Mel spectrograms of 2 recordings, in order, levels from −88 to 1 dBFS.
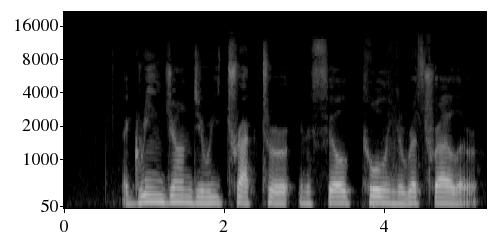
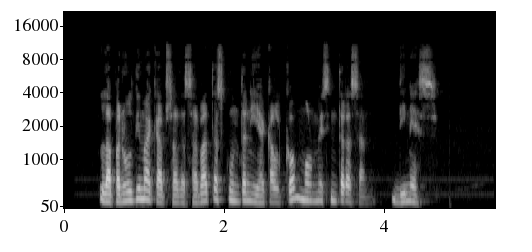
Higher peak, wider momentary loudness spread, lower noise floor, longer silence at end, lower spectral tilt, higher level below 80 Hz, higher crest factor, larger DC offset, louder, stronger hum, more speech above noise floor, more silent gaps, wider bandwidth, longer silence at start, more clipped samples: second, -14 dBFS vs -8 dBFS; second, 6 LU vs 10 LU; about the same, -75 dBFS vs -73 dBFS; second, 0.15 s vs 0.75 s; first, -7.5 dB/octave vs -5.5 dB/octave; first, -66 dBFS vs -80 dBFS; about the same, 18 dB vs 20 dB; neither; second, -32 LUFS vs -28 LUFS; neither; about the same, 43 dB vs 45 dB; neither; about the same, 12.5 kHz vs 11.5 kHz; first, 0.7 s vs 0.45 s; neither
